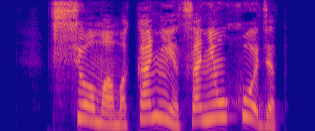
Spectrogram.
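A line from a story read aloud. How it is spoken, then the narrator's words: Shouting. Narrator (Russian): крикнула она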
